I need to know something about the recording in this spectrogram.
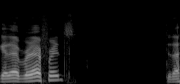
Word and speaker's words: Evanescence: like you saying you getting into, like an Evanescence. Did I say her name right? Evanescence. Yeah. Thank you. I've been saying that name wrong my whole life.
